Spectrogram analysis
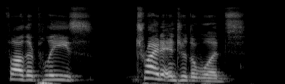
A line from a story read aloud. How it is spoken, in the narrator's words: Elizabeth exclaimed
